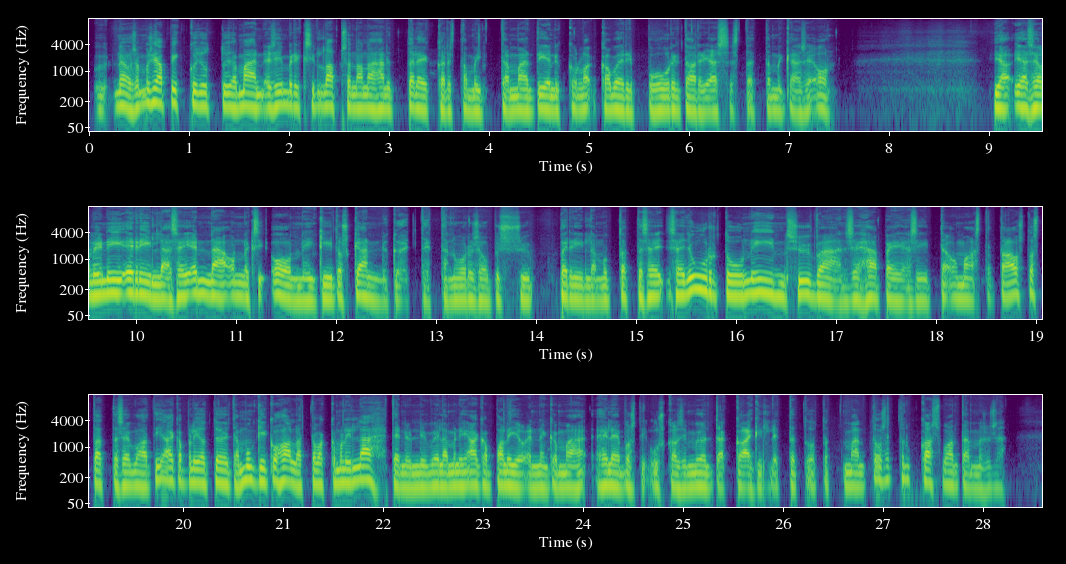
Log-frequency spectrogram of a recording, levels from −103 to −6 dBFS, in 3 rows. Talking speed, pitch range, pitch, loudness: 180 wpm, 125-150 Hz, 135 Hz, -23 LUFS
